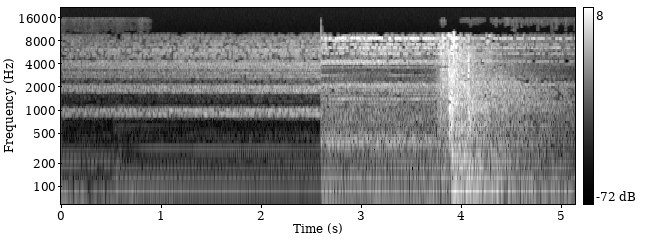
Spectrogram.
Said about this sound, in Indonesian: lalu terdengar bantingan pintu yang keras dari rumah Prabhakaran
